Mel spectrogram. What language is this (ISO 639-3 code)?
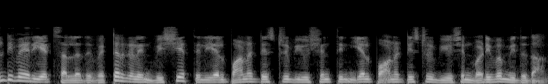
tam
